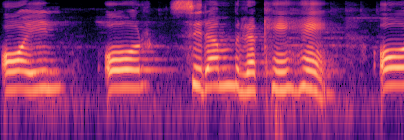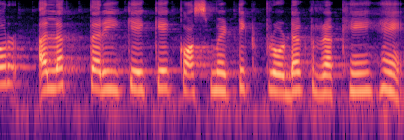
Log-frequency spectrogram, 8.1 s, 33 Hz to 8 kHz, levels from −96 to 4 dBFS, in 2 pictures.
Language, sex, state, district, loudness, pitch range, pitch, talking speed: Hindi, female, Madhya Pradesh, Dhar, -16 LUFS, 235-265 Hz, 250 Hz, 95 wpm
